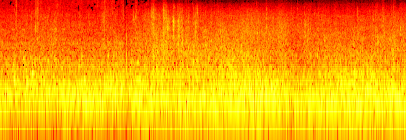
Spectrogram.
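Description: A panga's outboard motor running at trolling speed, with wind buffeting the microphone and water rushing along the hull.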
